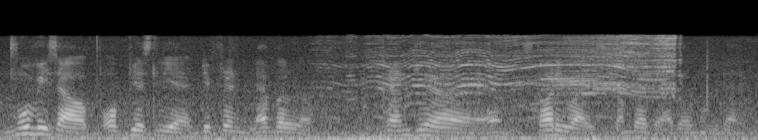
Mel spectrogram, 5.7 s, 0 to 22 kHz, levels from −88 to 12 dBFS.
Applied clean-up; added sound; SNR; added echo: none; Screech; 7 dB; none.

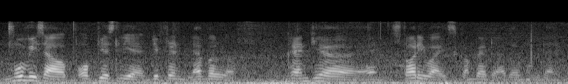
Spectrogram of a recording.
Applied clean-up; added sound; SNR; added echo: none; none; none; none.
